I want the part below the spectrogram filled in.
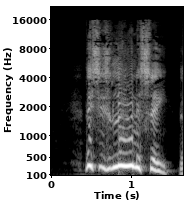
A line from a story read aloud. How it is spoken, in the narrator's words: cried, struggling to push herself between the pair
